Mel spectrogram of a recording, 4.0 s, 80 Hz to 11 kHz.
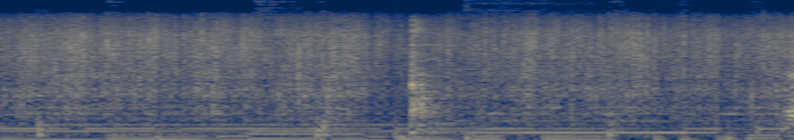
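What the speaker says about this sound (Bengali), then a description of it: "এটা আমি 1 মিনিট ভেজে নেব। রসুনের কাঁচা গন্ধটা বেরিয়ে যাবে।" Garlic fries in oil in a pan for a pomfret fish curry, producing a steady, dense sizzle that stays close and loud throughout, with a few faint stirring knocks and no voices.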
